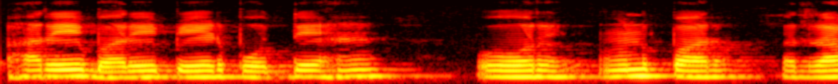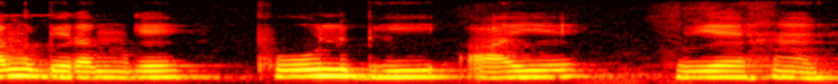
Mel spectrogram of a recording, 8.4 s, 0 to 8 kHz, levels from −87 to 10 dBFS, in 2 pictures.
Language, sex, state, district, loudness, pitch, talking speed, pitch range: Hindi, female, Rajasthan, Jaipur, -15 LUFS, 180 Hz, 100 wpm, 175-190 Hz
